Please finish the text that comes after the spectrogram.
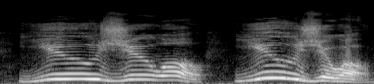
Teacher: that second syllable Z the one with the underline needs to be voiced put your hand on your throat and feel for the vibration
